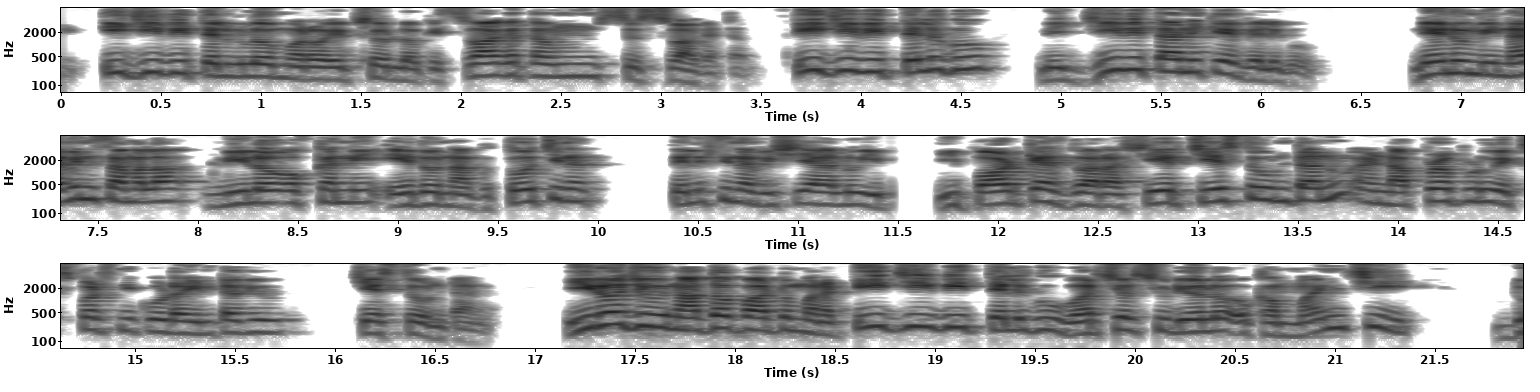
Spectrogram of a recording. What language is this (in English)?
Telugu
